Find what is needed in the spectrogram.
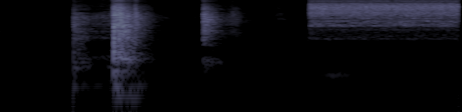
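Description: A few brief clicks, then about one and a half seconds in a steady faint sizzle of hot oil starts in a pressure cooker.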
